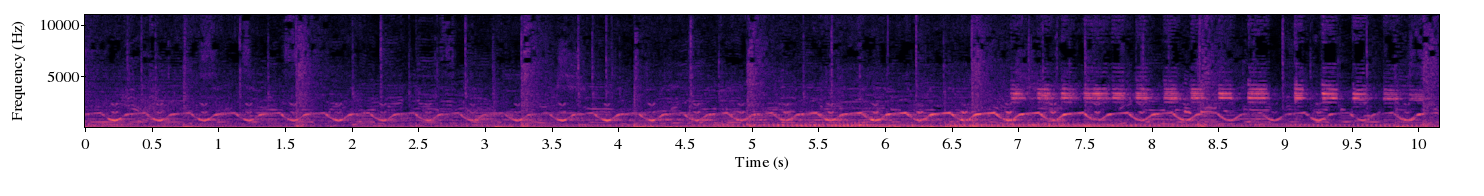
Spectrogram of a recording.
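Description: Ambulance siren in fast yelp mode, sweeping up and down in pitch about four times a second without a break, over a low rumble.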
